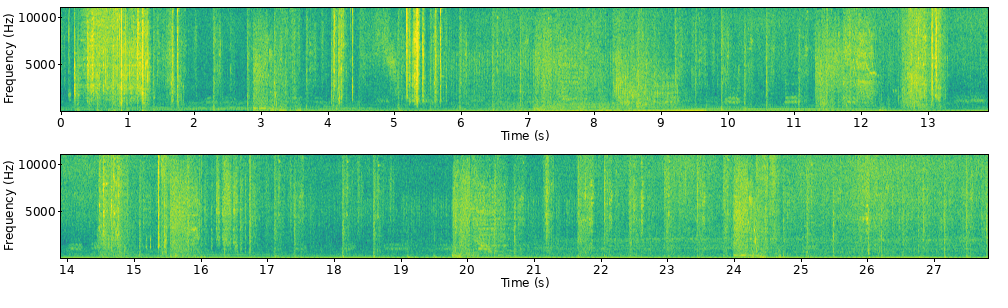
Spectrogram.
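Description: Footsteps crunch on snow and gravel.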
